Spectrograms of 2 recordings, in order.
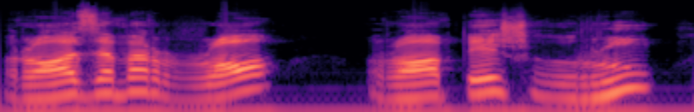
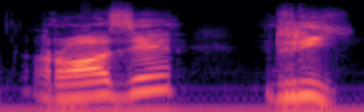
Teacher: رو کے اوپر زبر یا پیش ہو تب یہ لفظ موٹا ہو کر کے پڑھتے ہیں، پر کر کے پڑھتے ہیں رو.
